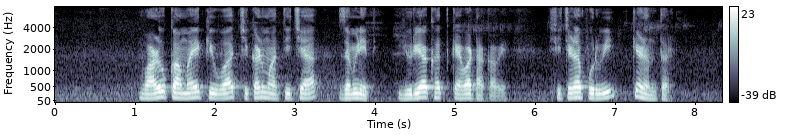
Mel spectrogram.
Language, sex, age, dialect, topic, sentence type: Marathi, male, 18-24, Standard Marathi, agriculture, question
